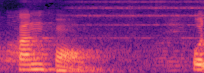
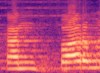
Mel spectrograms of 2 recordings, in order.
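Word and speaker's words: conform: को कहा जाता है कन्फॉर्म उच्चारण का ध्यान रखना है कन्फ़र्म नहीं है कन्फॉर्म आगे लिख कौन चैनल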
